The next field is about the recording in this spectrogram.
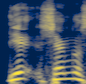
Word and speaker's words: Django: Django sin cadenas, porque la D no se pronuncia.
